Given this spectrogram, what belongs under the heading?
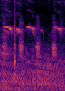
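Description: Ducks in a sewer give several short, sharp quacks in quick succession, close and echoing, with no talking.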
